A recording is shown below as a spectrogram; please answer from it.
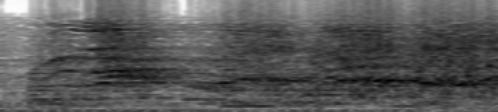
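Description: A group of kindergarten children singing loudly, close to shouting, over held notes of instrumental accompaniment.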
